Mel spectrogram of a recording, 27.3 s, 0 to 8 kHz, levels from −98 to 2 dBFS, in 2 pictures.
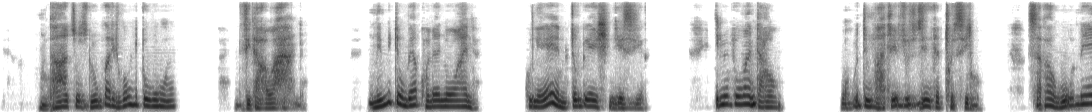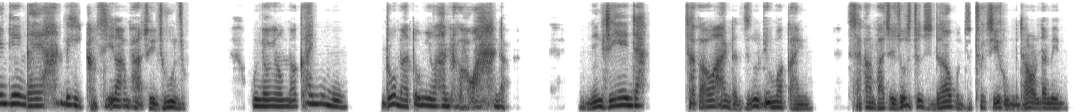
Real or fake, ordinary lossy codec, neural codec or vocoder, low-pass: fake; AAC, 48 kbps; codec, 16 kHz, 1 kbps, FunCodec, trained on LibriTTS, 50 frames a second; 7.2 kHz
